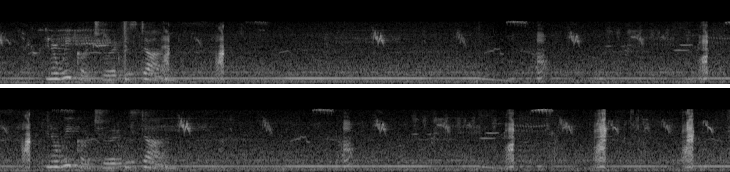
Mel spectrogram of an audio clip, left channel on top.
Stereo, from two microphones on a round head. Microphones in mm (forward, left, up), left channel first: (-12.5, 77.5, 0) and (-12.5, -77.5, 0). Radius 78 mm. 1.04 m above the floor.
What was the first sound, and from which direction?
A woman speaking, 40° left (ahead or behind).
